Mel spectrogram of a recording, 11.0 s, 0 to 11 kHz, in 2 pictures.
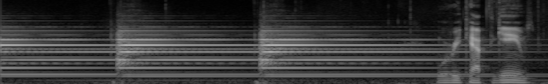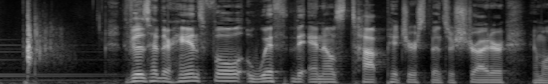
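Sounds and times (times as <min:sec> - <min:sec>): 
large bell ringing: 0:00.0 - 0:06.4
speech: 0:04.5 - 0:05.5, 0:06.7 - 0:10.9.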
